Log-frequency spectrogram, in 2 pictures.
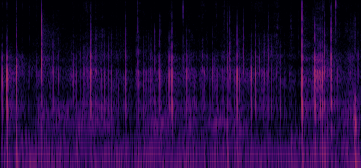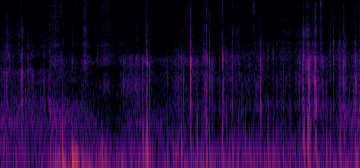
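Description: Long nails tap rapidly on a small, hollow plastic IR remote control held close to the mic. The result is a quiet stream of dry, clicky taps with a hollow mid-range tone, mixed with faint crinkly, rustling textures.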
